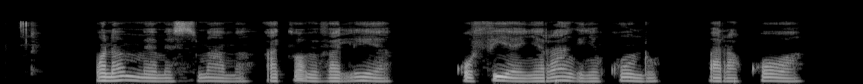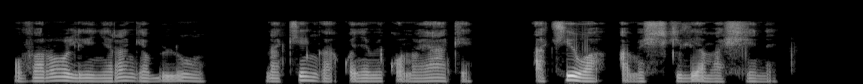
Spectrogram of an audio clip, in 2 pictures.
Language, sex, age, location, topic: Swahili, female, 25-35, Mombasa, health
